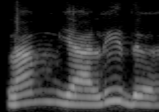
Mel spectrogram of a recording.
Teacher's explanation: Nah, pantulannya itu lembut, kecil. Itu namanya qalqalah sughra atau qalqalah kecil.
